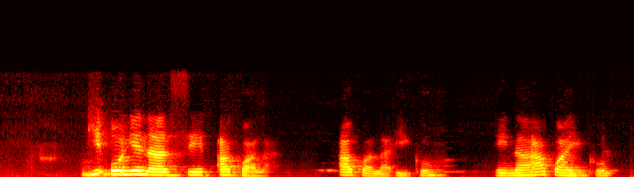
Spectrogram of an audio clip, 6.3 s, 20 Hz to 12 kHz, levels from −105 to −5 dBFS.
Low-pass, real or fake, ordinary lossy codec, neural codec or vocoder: 7.2 kHz; fake; Opus, 64 kbps; codec, 16 kHz, 0.9 kbps, LongCat-Audio-Codec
